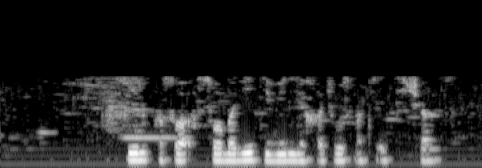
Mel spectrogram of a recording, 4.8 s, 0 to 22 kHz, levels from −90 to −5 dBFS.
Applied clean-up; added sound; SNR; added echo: classical method Wiener filter.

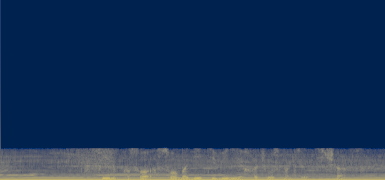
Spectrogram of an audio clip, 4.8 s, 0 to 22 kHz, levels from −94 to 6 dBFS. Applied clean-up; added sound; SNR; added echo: none; Musical instrument; -5 dB; none.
